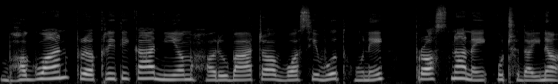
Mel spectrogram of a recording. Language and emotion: Nepali, neutral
